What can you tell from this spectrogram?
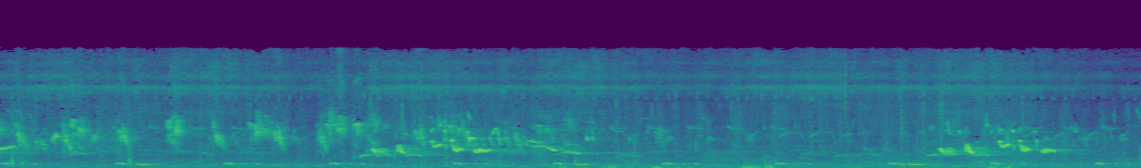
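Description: Birdsong: small songbirds chirping and trilling in high, quick phrases. Beneath them a dove repeats a low cooing call at an even pace, about once every three quarters of a second.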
